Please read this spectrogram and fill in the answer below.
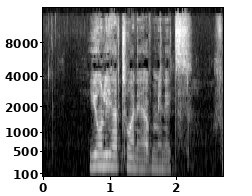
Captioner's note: speaking French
